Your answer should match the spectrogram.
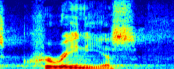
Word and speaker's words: Quirinius: And this taxing was first made when Cyrenius," some pronounce that as Quirinius, "was governor of Syria, and all went to be taxed, everyone into his own city."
